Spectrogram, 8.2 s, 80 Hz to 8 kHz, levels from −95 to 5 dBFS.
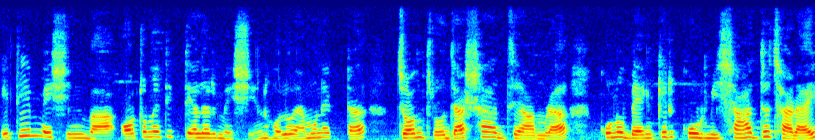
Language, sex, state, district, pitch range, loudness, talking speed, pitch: Bengali, female, West Bengal, North 24 Parganas, 210-265 Hz, -17 LUFS, 155 wpm, 230 Hz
